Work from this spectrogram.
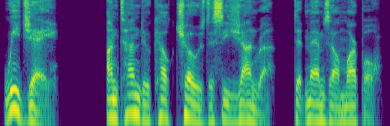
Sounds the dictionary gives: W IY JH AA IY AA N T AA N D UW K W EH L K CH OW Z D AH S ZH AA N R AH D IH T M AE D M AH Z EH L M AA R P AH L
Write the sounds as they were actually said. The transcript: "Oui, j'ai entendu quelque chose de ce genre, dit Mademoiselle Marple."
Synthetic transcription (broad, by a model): W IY JH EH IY AA N T AA N D UW K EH L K CH OW Z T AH S ZH AA N R AH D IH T M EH M Z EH L M AA R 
